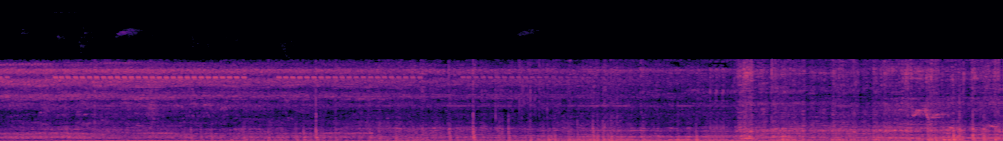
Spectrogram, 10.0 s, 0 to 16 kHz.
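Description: The electric motor and geared drivetrain of a Traxxas TRX-4 1:10-scale RC crawler whining as it crawls, the pitch wavering up and down with the throttle.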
